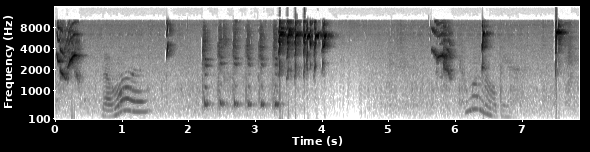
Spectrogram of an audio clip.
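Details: Two pet peach-faced lovebirds answering one another indoors, a lutino hen and her younger sibling: quick high chirps, a run of rapid clicking notes, wavering warbled phrases and sharp squeaks with pauses between.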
